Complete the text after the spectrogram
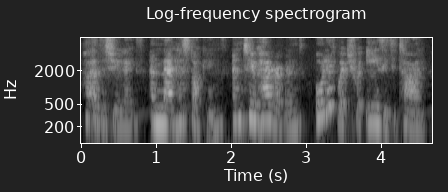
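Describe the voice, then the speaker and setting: A woman's voice: mid-range voice, brisk, a little mellow. Woman reading a storybook, echoey room. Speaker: teacher reading aloud. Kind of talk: children's storybook narration. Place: echoey room, away from mic. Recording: echoey room, distant mic.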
